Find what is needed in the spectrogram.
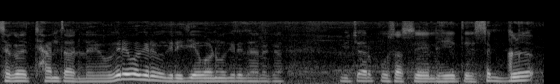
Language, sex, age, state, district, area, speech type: Marathi, male, 18-30, Maharashtra, Sangli, urban, spontaneous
